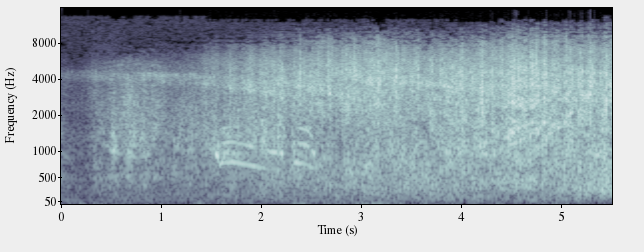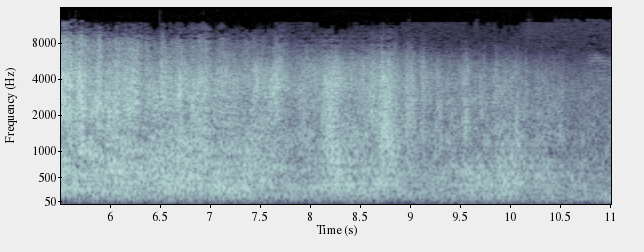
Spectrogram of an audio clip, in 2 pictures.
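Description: Jet aircraft engines roar loudly and continuously during an airshow display, a broad sustained rush that swells and holds across the whole stretch.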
